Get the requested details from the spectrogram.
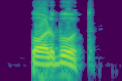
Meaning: mountain
- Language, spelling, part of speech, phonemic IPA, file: Bengali, পর্বত, noun, /pɔr.bɔt/, LL-Q9610 (ben)-পর্বত.wav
